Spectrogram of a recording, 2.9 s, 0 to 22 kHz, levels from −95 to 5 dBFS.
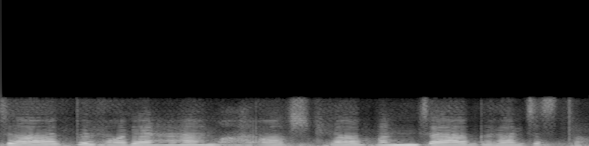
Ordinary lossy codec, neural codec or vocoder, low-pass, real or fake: none; codec, 16 kHz, 0.5 kbps, FreqCodec, smaller model; 7.2 kHz; fake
